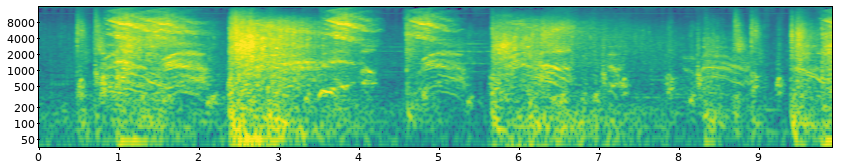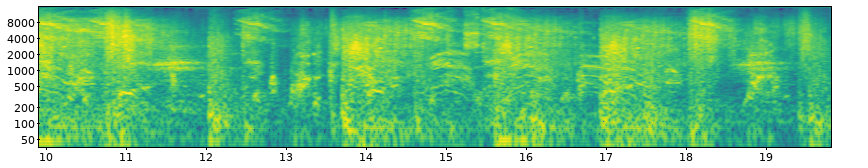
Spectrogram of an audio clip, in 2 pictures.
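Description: Magic blasts whoosh and crackle.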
